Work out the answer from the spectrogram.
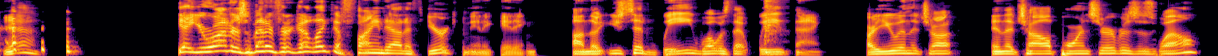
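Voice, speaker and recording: A male host in a casual interview, emphatic and animated, swinging from loud to hushed. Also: medium pitch, fairly quick, gravelly, no room sound.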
